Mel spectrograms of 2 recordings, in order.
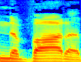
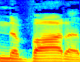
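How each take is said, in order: First: The stressed vowel sounds like the a in father. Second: The stressed vowel sounds like the a in father.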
